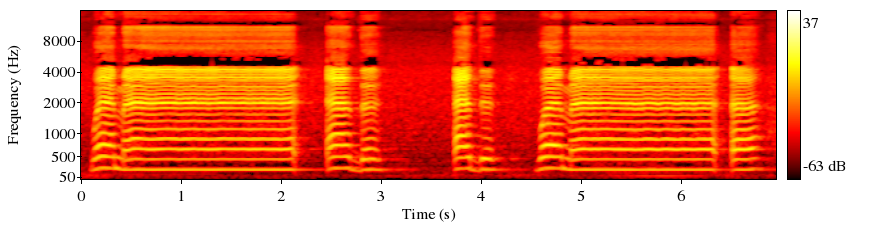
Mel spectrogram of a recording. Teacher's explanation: ये हमजा कता है तो अपने से पहले आवाज़ को काट देता है तो हमने इसे वाजे तौर पे इसे निकालना है, ठीक है।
